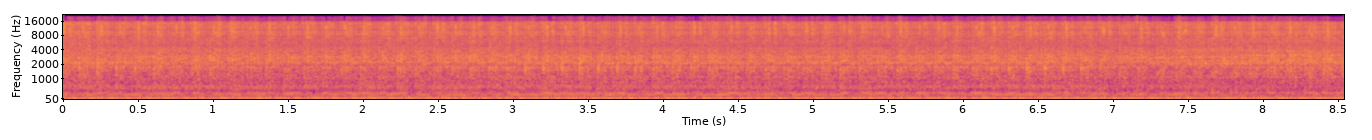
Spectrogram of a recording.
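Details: VW Jetta VR6 2.8, noise persists after new plug wires and spark plugs, engine lacks power: steady idle with a low slightly uneven throb about four beats a second; abnormal noise, cause unknown.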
